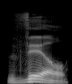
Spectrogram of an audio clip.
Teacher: Vil uses your top teeth lightly resting on your bottom lip. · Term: soft v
